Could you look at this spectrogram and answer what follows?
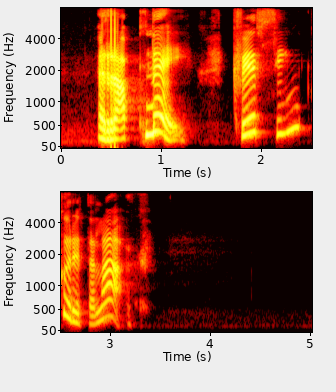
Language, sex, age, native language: Icelandic, female, 40-49, Icelandic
